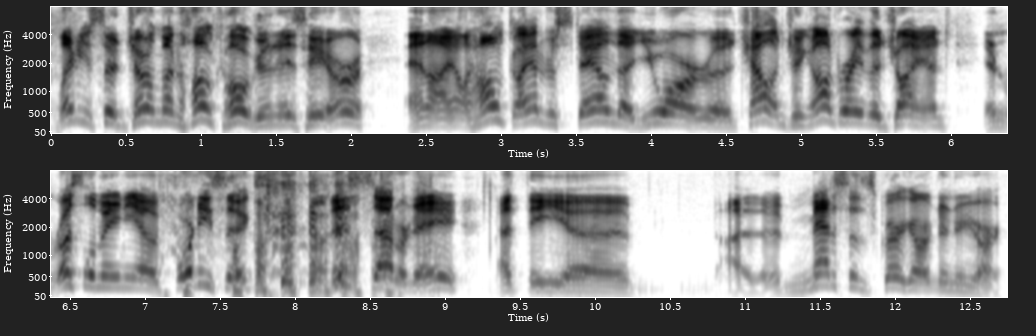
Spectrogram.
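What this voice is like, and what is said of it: Imitates a wrestling announcer's voice. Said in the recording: “do my Mean Gene Okerlund impersonation”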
